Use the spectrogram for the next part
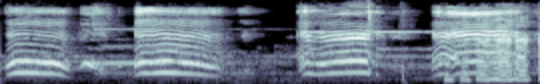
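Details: Baby boy crying for milk, rhythmic high-pitched wails with brief gaps, a hunger cry.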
